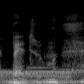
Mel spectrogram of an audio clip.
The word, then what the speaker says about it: BDRMM: si scrive BDRMM, ma si dice bedroom,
